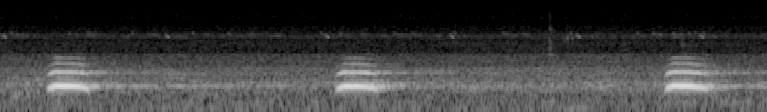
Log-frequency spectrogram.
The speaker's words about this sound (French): Le hibou mâle a une des voix les plus lugubres des oiseaux. Sa voix ressemble au son qui s'obtient en soufflant dans un goulot de bouteille vide.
